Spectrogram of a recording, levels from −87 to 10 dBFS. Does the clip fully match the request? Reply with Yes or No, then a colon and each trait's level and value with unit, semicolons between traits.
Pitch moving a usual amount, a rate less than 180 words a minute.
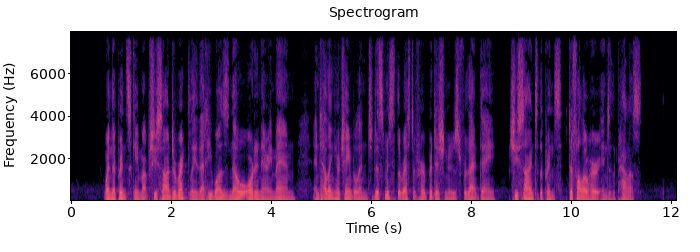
No: average, 4.5 semitones; average, 195 wpm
